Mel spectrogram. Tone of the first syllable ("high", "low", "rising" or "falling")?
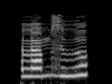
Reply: rising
